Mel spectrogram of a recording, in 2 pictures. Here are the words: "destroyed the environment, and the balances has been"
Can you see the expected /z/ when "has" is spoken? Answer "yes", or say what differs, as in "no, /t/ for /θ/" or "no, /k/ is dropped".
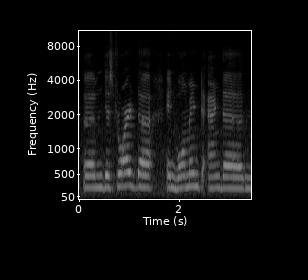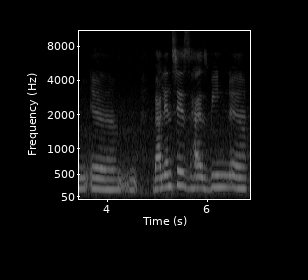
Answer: yes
